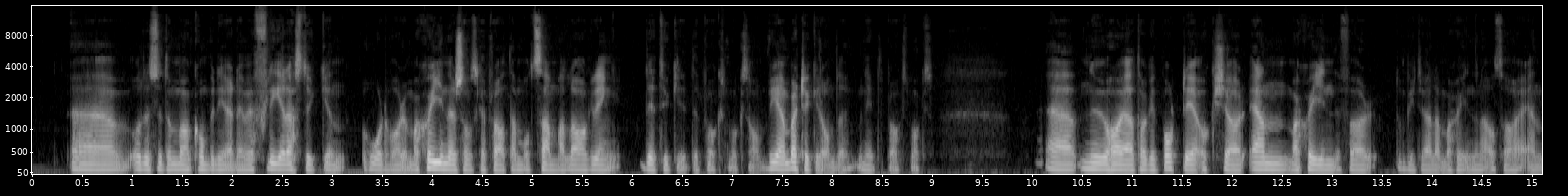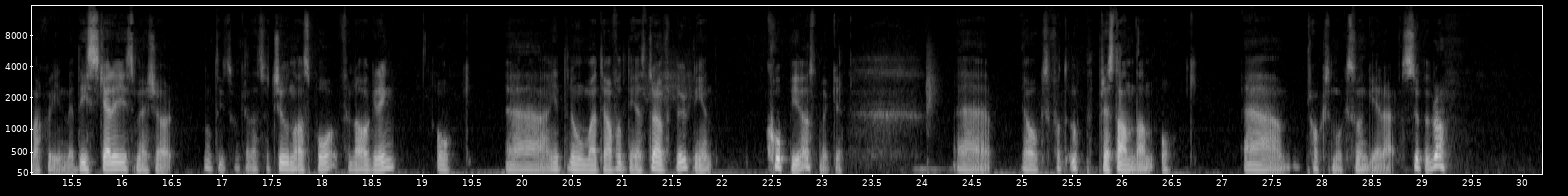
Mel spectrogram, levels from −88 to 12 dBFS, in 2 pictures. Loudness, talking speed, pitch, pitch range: -22 LUFS, 180 wpm, 125 Hz, 115-130 Hz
